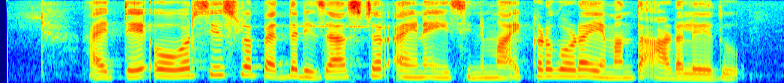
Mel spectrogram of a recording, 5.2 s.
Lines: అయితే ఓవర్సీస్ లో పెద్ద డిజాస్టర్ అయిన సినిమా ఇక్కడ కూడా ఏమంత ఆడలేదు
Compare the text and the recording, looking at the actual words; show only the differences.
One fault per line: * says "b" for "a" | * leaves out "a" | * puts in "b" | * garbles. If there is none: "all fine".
* puts in "ఈ"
